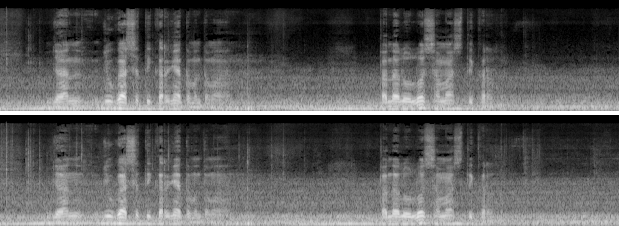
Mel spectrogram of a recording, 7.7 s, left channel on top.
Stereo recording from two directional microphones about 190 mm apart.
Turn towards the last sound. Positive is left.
turn(degrees=20)  # may be behind; listen again after turning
